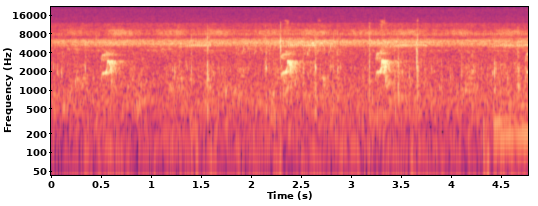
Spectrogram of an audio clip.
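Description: Near silence: faint outdoor riverside ambience with a thin steady high hiss and three or four short faint bird chirps about a second apart.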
